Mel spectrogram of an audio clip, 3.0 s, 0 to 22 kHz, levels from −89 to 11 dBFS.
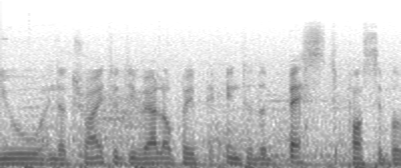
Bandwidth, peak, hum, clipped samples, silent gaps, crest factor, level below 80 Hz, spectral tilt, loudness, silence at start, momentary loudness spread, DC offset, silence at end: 11.5 kHz; -8 dBFS; none; under 0.1%; none; 20 dB; -40 dBFS; -7.5 dB/octave; -29 LUFS; 0 s; 3 LU; under 0.1%; 0 s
